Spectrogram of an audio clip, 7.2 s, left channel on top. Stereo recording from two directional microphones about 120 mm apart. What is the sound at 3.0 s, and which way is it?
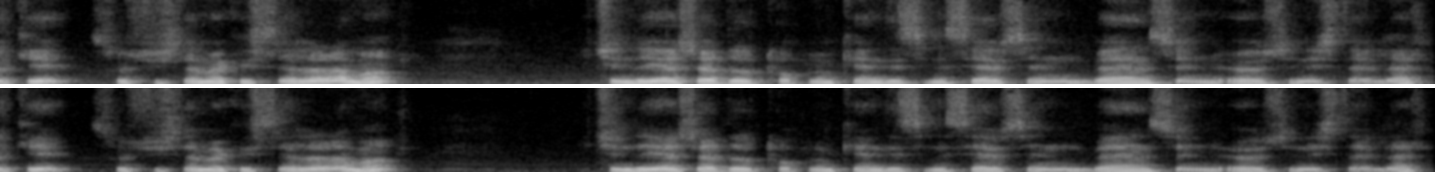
Speech, 15° left (ahead or behind).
